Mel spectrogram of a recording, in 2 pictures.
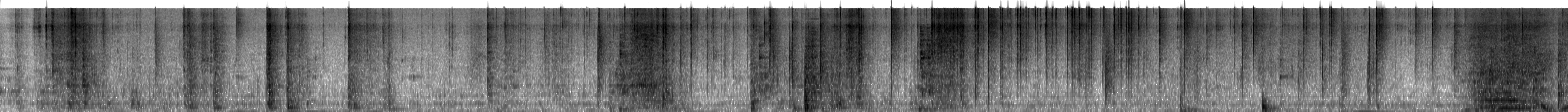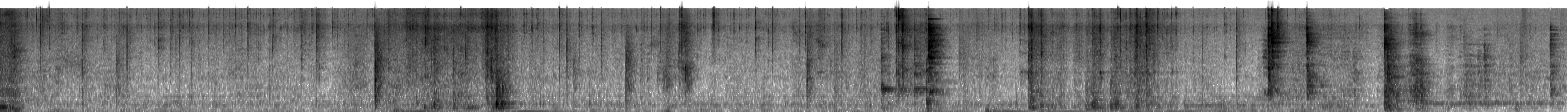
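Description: Irregular metallic clanks, knocks and scrapes from a small steel box wood stove being tended, its door worked and the fire fed, with a louder, longer scrape about halfway.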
